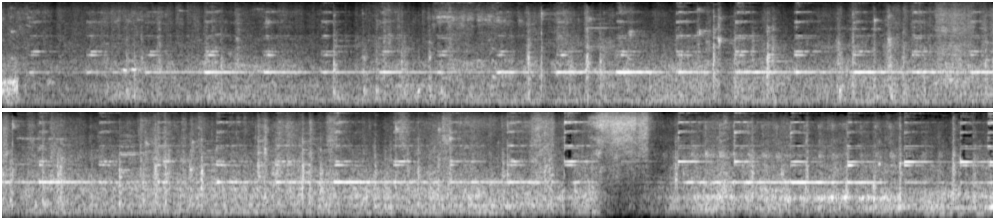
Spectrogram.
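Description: Freight cars rolling past on the track, their wheels clicking rapidly and continuously over the rails, with a thin, steady high whine running through most of the pass. About twenty seconds in there is a short hiss.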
